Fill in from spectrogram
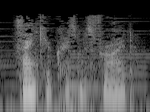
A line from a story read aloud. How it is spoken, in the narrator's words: snifflingly and meaningfully whispering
